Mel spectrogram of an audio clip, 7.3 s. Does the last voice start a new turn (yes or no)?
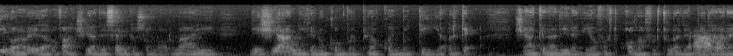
no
